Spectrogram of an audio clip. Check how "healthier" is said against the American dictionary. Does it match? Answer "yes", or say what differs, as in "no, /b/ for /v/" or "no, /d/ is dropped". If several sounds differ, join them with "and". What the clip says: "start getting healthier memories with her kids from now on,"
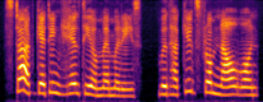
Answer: no, /t/ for /θ/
